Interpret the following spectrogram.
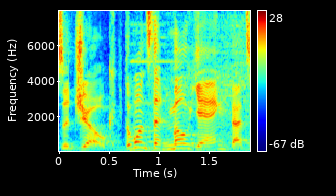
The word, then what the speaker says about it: Mojang: were meant as a joke the ones that mo yang that's how you say it doesn't want you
